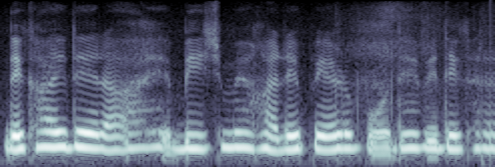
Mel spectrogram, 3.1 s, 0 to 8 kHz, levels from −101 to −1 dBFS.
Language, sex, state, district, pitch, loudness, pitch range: Hindi, female, Madhya Pradesh, Bhopal, 225 Hz, -14 LUFS, 215-235 Hz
